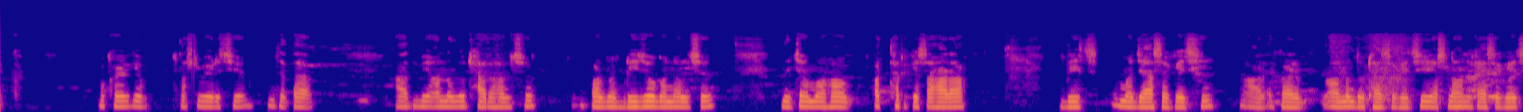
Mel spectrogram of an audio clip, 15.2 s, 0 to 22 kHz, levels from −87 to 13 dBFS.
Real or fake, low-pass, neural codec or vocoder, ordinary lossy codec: real; 7.2 kHz; none; none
